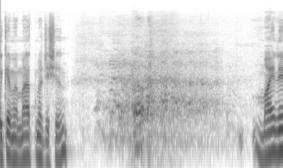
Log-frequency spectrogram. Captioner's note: attendees laughing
